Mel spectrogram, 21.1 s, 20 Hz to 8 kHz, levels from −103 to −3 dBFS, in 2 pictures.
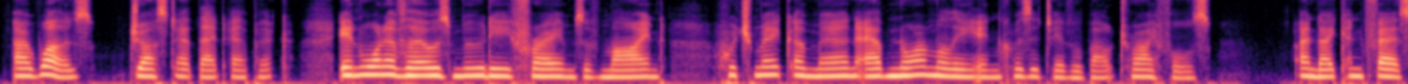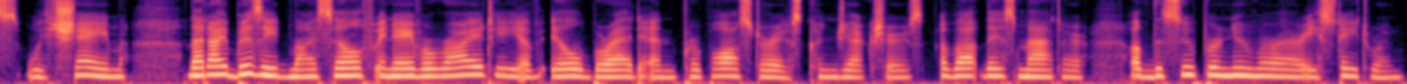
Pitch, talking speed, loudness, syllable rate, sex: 215 Hz, 135 wpm, -19 LUFS, 4.5 syllables/s, female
